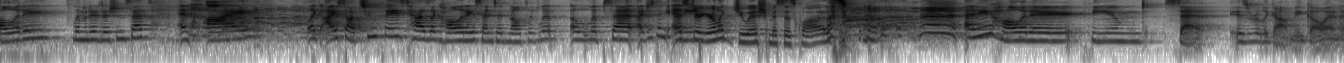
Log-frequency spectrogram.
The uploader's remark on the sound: Glowing Up LIVE from San Francisco!!! On the third and final stop of their Sephora tour.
